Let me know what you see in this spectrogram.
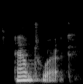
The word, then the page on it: outwork: British English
